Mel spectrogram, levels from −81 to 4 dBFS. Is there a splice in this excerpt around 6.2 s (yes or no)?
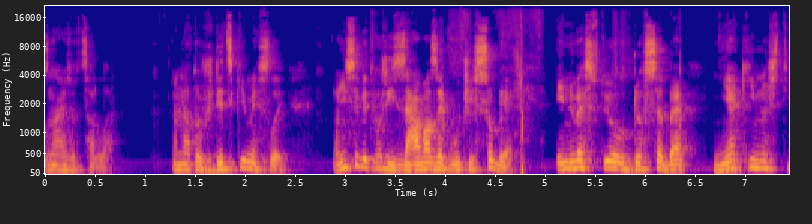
no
